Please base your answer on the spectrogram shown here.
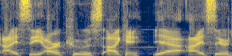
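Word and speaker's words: Arceus: He always corrects himself to pronounce it Arcos, like, oh, I'm blinded by the lights, not, oh, okay. Oh, okay. I see what you're saying. I see, Arcus.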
